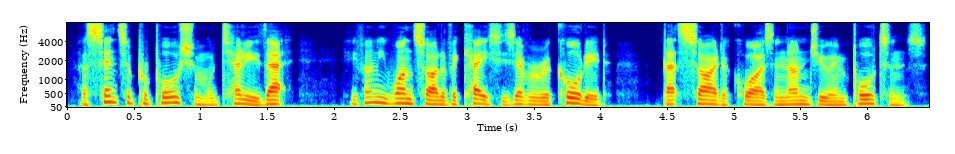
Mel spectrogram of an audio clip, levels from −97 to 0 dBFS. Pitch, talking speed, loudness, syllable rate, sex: 140 Hz, 225 wpm, -20 LUFS, 7.0 syllables/s, male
